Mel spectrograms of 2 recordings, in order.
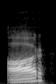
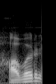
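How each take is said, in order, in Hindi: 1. शब्द स्वर की ध्वनि से शुरू होता है। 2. शब्द h की ध्वनि से शुरू होता है। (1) "it's आर" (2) "it is not हावर"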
